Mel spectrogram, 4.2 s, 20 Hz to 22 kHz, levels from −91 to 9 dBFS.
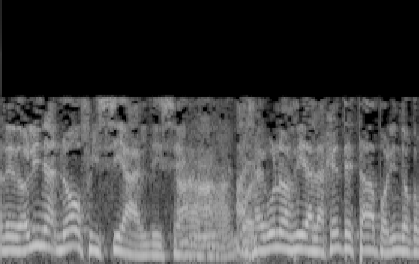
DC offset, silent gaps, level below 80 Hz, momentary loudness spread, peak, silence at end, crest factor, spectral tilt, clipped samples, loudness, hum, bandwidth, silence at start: under 0.1%; none; -48 dBFS; 4 LU; -6 dBFS; 0 s; 12 dB; -9 dB/octave; under 0.1%; -18 LUFS; none; 6 kHz; 0 s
